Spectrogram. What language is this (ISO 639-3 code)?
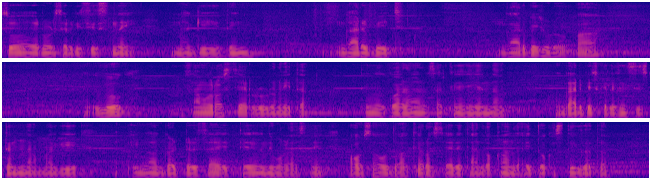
kok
